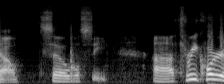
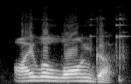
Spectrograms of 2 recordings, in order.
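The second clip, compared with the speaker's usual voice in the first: put-on New York accent; 4 dB louder than usual. Answering a request to say the drink's name: new york accent. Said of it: "Can you say that with a New York accent?".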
